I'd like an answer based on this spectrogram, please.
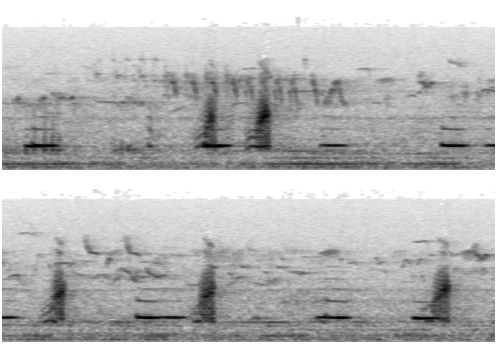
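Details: European fire-bellied toads in a forest pond chorus. Soft, low notes are repeated steadily, often in pairs, interrupted by several sharp, crackling calls from pool frogs.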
